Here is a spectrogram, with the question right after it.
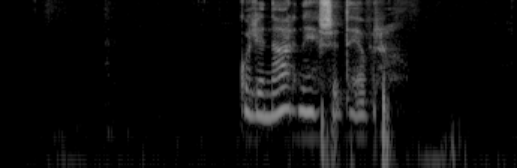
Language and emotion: Russian, neutral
